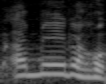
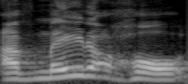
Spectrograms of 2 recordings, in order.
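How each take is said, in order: First: It is said in a high, squeaky voice. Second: It is said in a normal speaking voice. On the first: "No, I'll do it" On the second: "I'm not going to do the voice"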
